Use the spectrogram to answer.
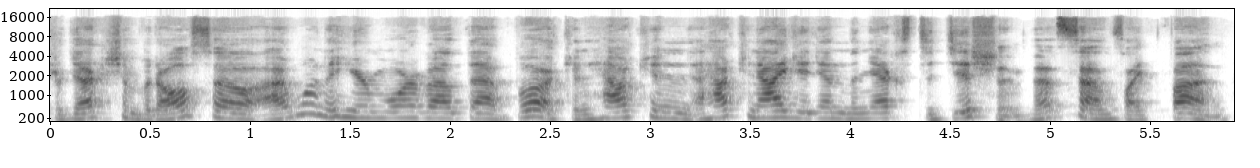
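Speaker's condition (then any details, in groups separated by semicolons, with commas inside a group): Bilateral cleft lip and palate; congenital bilateral cleft lip and palate, two openings in lip and two in palate, required correction after birth, no family history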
